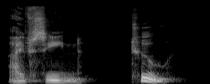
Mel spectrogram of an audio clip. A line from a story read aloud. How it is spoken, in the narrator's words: said quietly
